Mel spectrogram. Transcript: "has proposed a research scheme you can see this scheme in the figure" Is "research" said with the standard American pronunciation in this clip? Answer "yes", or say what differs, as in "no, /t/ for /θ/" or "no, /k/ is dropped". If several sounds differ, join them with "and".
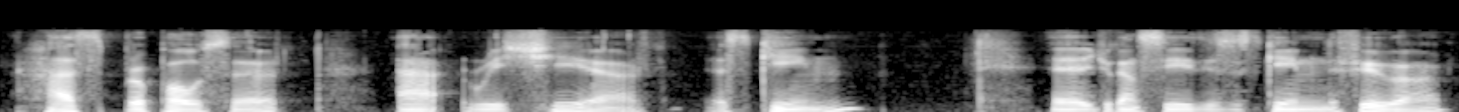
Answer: no, /ʃ/ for /s/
